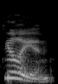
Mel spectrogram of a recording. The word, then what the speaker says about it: Gillian: Hi, I'm Gillian. Yes. Jillian, sorry, it could be pronounced. Sometimes it's pronounced. They're mostly Jillians, but I'm a Gillian.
